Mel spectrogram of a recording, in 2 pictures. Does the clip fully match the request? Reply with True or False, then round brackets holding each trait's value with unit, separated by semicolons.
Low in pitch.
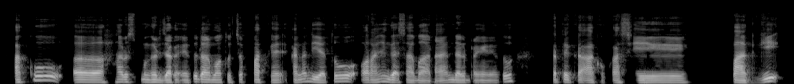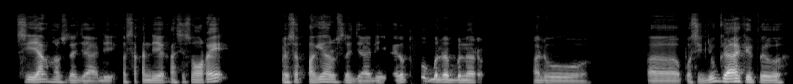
True (100 Hz)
